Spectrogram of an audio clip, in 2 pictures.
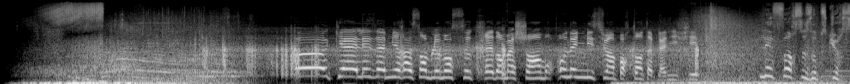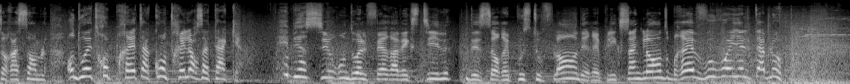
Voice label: french animation

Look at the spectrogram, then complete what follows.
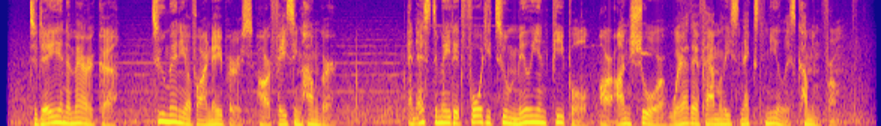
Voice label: English international narration

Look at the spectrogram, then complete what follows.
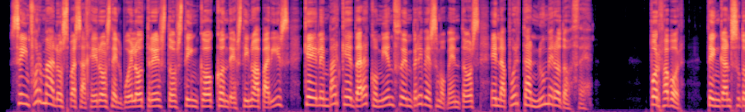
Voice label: spanish ivr

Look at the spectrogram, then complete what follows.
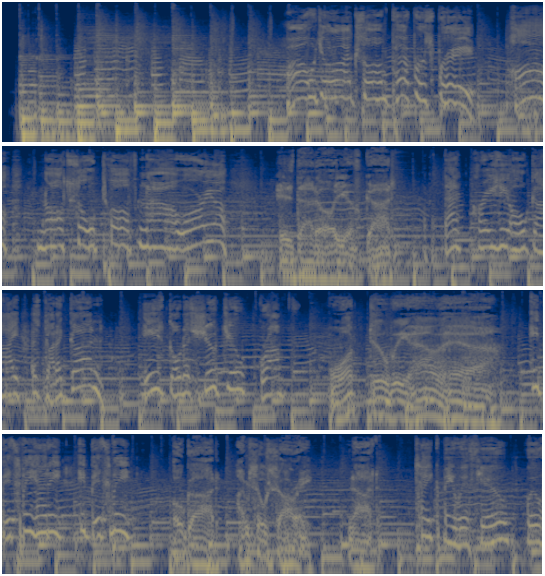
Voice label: english irish animation; Warm, authentic Irish voice with depth, clarity and versatility

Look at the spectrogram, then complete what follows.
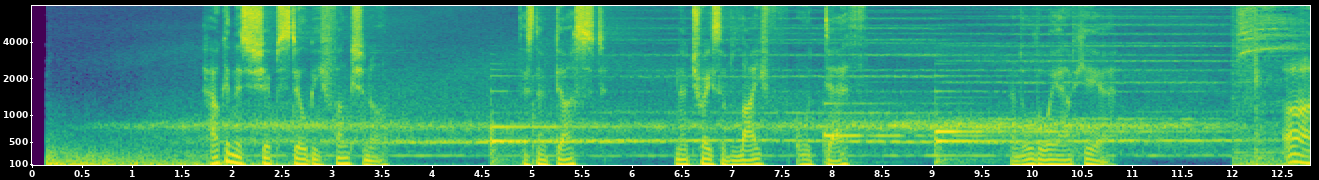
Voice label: english british video games

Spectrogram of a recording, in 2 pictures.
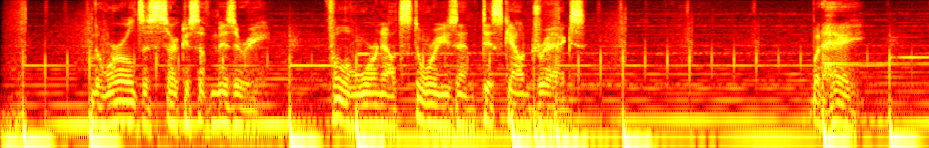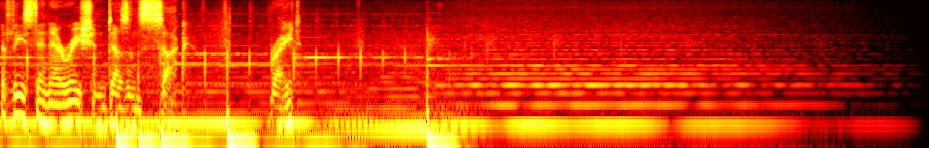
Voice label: russian movie trailers

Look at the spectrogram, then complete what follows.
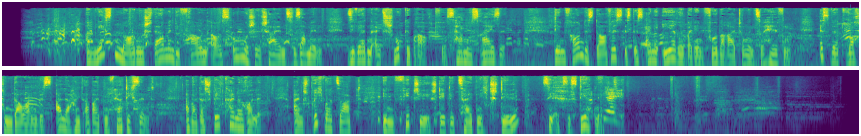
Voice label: german documentaries

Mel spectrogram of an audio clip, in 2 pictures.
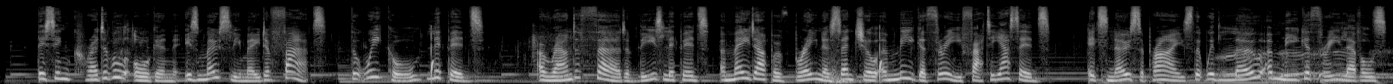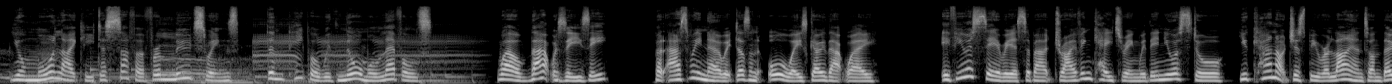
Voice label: english british explainer videos

